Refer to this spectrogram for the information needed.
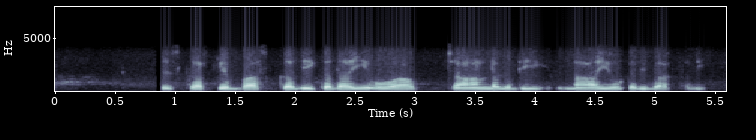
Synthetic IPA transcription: ɪskəɾkeːbəskəd̪iːkəd̪aːiːoːaːp̚d͡ʒaːnləɡd̪iːnaːiːoːkəd̪iːbaːt̪̚kəd̪iː

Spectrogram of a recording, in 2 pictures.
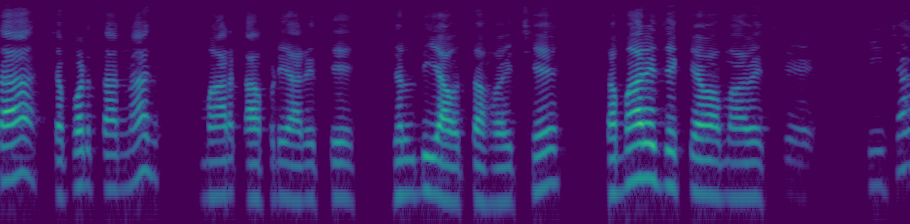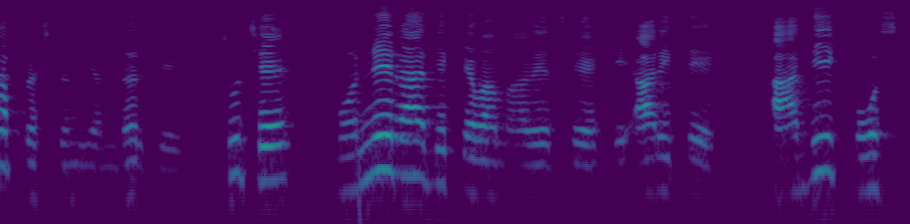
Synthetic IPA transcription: t̪at͡ʃəpəɽt̪anad͡ʒ | maɾkapɽeaɾit̪e | d͡ʒəld̪iaʋt̪aɦojt͡ʃʰe | t̪əmaɾed͡ʒekɛʋamaʋet͡ʃʰe | bid͡ʒapɾəʃnəniənd̪əɾt͡ʃe | ʃũt͡ʃʰe | məneɾad͡ʒekɛʋamaʋet͡ʃʰekeʔaɾit̪e | ad̪ʱikos

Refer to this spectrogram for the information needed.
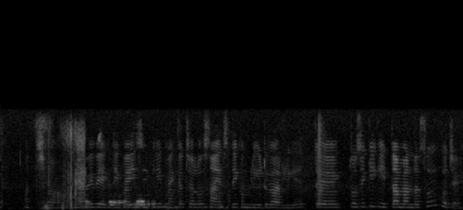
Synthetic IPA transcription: ətːʃʰaːmɛ̃ːĩːʋeːkʰniːpaːiːsiːkimɛ̃ːkaːt͡ʃəloːsaːɪnsd̪iːkəmpliːʈkəɾliːɛːt̪eːt̪ʊsĩːkiːkiːt̪aːmɛ̃ːnd̪əsoːkiɦoːd͡ʒaːe

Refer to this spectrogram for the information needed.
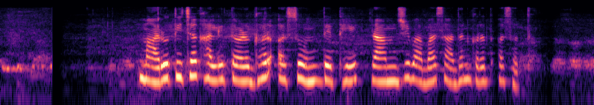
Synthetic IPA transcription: maɾut̪it͡ɕjakʰaliːt̪əɭɡʱəɾəsuːnt̪et̪ʰeɾamd͡ʑiːbabasad̪ʱənkəɾət̪əsət̪

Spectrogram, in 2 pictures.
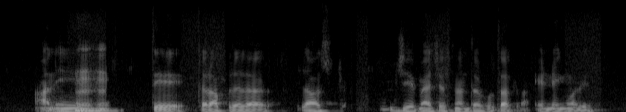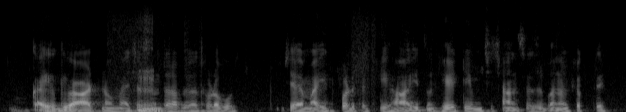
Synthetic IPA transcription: a̰ɽ̃i | t̪et̪əɾapljala | lasʈ | d͡ʑemæt͡ɕesnənt̪əɾɦot̪at̪ḛɳɖiŋɡməd̪ʱːje | ka̰ɦḭːk̬ĩʋaːʈʰnəʋmæt͡ɕesnənt̪əɾapljalat̪ʰoɽabol | d͡ʑamaɦiːt̪pəɽt̪akiːɦãit̪uːnɦeʈiːmt͡ɕet͡ɕansesbənuːɕəkt̪e

